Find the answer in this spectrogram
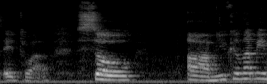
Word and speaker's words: étoile: But anyway, it is pronounced étoile.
